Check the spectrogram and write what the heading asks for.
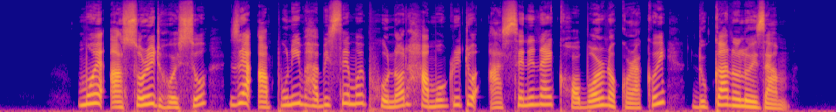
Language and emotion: Assamese, disgusted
